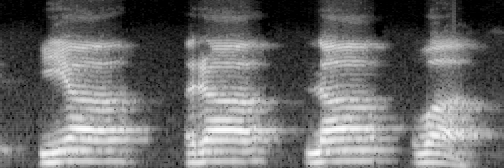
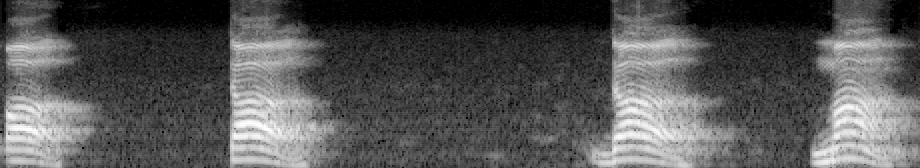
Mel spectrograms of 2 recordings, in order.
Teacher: तो ये जो शब्द आप बोलेंगे तो जीभ जो है मुख के किसी भाग से स्पर्श नहीं कर रहा है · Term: अंतस्थ व्यंजन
